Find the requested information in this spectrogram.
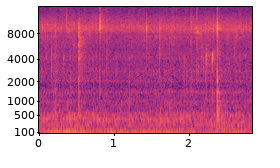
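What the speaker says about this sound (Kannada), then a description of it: "ಸ್ವಲ್ಪ ಗರಂ ಮಸಾಲ ಎಲ್ಲನೂ ಹಾಕಿ ಚೆನ್ನಾಗಿ ಆಡಿಸ್ಕೋಬೇಕು" Ground spices such as chilli powder, turmeric and garam masala sizzling in hot oil in a pan for dhaba-style aloo saag, a soft steady fry with scattered light stirring clicks close by.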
